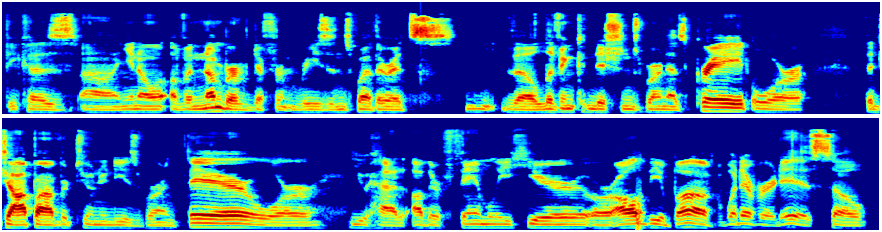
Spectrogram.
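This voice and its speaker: A man, a teacher from the United States, talking as a guest in a relaxed interview. He is earnest and rambling, restarting his sentences often, and his voice sits fairly low. The sound is dry and close. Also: normal speed, no room sound. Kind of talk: casual conversational interview.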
